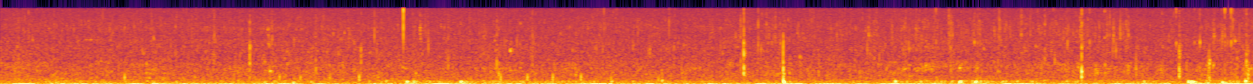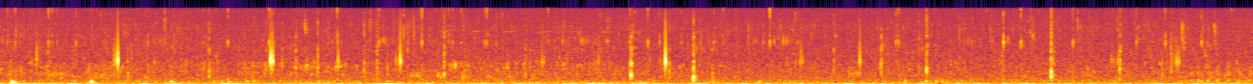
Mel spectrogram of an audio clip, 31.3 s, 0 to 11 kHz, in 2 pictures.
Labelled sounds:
20.2	23.8	killer whale, southern resident, whistle, 2.8 to 3.4 kHz

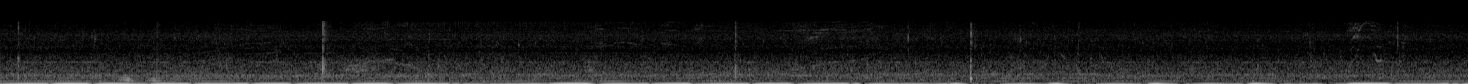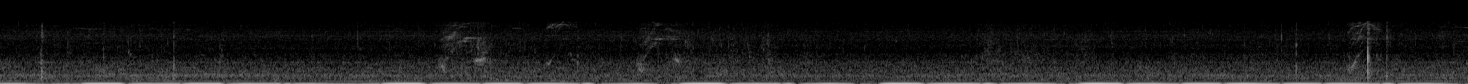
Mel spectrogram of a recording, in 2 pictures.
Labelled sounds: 2.3	2.9	killer whale, southern resident, 1.0 to 8.0 kHz
3.4	4.2	killer whale, southern resident, 0.31 to 2.1 kHz
5.9	7.3	killer whale, southern resident, 1.9 to 8.0 kHz
7.1	8.9	killer whale, southern resident, L pod, call S19, 1.8 to 8.0 kHz
13.5	14.0	killer whale, southern resident, L pod, call S02iii, 0.38 to 8.0 kHz
15.4	15.7	killer whale, southern resident, whistle, 2.6 to 8.0 kHz
19.0	19.6	killer whale, southern resident, L pod, call S02iii, 0.42 to 8.0 kHz
20.1	20.5	killer whale, southern resident, L pod, call S02iii, 0.42 to 8.0 kHz
21.0	21.6	killer whale, southern resident, L pod, call S02iii, 0.42 to 8.0 kHz

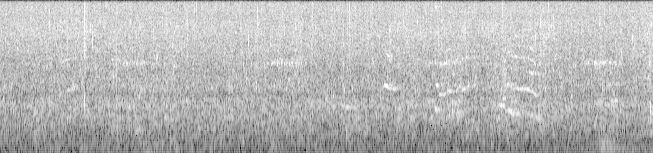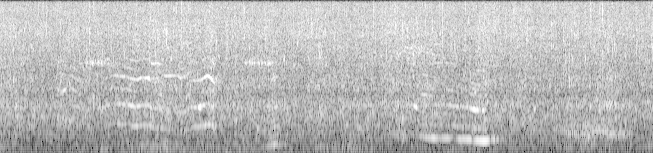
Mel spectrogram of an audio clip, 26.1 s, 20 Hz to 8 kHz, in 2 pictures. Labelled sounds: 1.2	1.6	humpback whale, 1.2 to 2.7 kHz
5.4	5.7	humpback whale, 2.2 to 2.7 kHz
7.7	8.0	humpback whale, 1.3 to 1.5 kHz
8.5	9.2	humpback whale, 1.1 to 2.5 kHz
10.1	10.8	humpback whale, 1.1 to 2.9 kHz
11.7	12.0	humpback whale, 2.3 to 2.6 kHz
14.9	18.3	humpback whale, 0.78 to 2.7 kHz
21.5	21.7	humpback whale, 1.1 to 1.2 kHz
22.0	22.7	humpback whale, 0.78 to 0.91 kHz

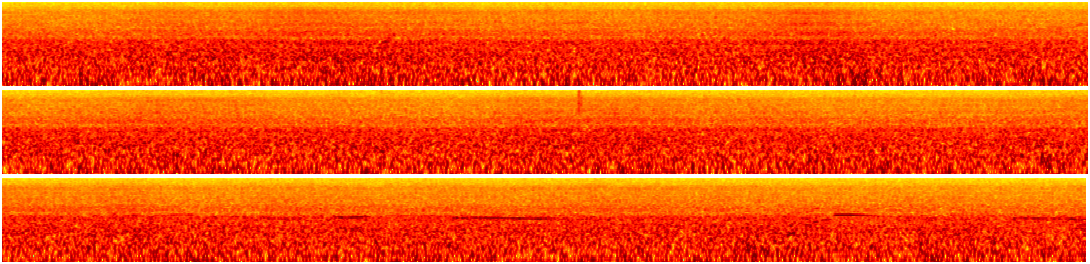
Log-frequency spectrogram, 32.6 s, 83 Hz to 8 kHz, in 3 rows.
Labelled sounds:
23.4	23.7	humpback whale, 1.1 to 1.2 kHz
26.5	26.8	humpback whale, 0.84 to 0.97 kHz
30.1	30.4	humpback whale, 1.0 to 1.1 kHz

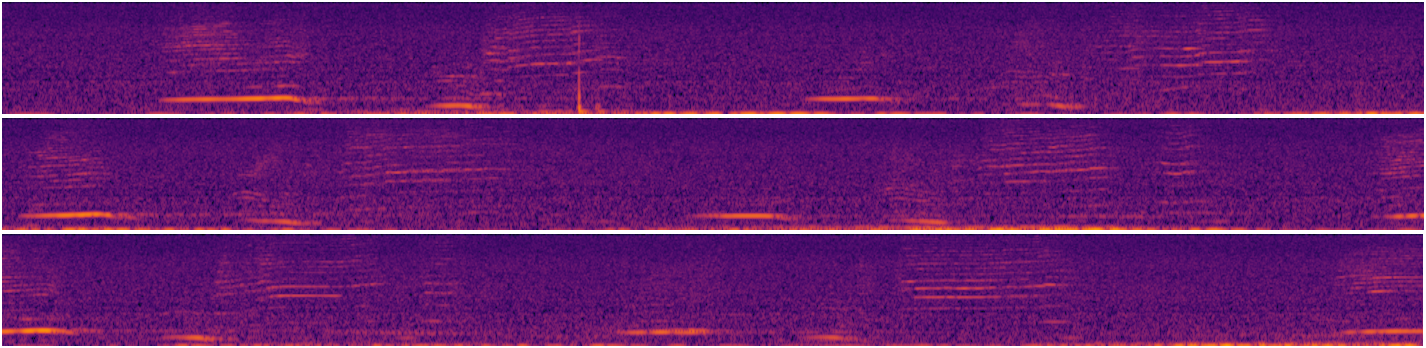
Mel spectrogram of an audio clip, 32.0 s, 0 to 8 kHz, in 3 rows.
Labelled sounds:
0.0	2.3	humpback whale, 1.1 to 5.3 kHz
3.6	4.7	humpback whale, 1.3 to 5.5 kHz
8.6	9.5	humpback whale, 1.3 to 5.9 kHz
10.9	11.4	humpback whale, 1.4 to 3.0 kHz
12.4	12.7	humpback whale, 0.83 to 0.99 kHz
13.2	14.5	humpback whale, 1.3 to 4.7 kHz
18.0	19.7	humpback whale, 1.3 to 5.3 kHz
21.0	22.5	humpback whale, 1.4 to 4.6 kHz
23.0	24.2	humpback whale, 1.2 to 6.4 kHz
24.5	24.8	humpback whale, 1.5 to 1.8 kHz
28.1	29.4	humpback whale, 1.3 to 7.1 kHz
31.3	31.9	humpback whale, 2.1 to 5.2 kHz

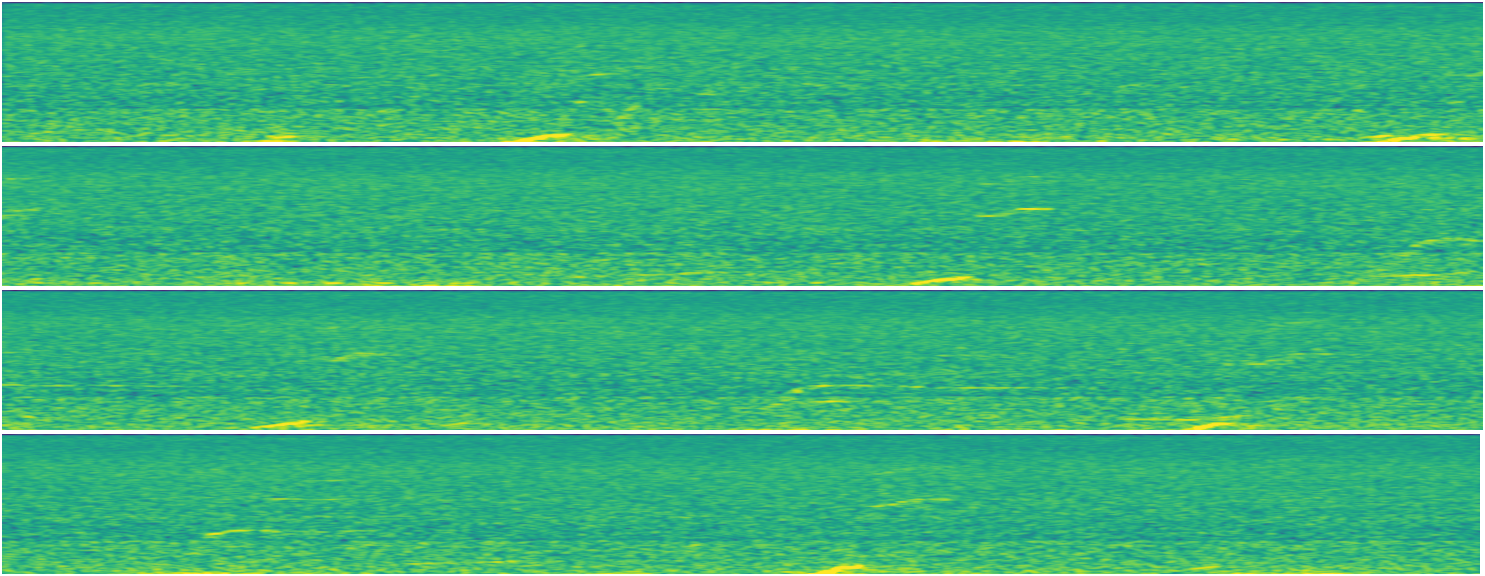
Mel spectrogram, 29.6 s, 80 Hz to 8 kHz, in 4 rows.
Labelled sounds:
14.5	14.9	humpback whale, 0.90 to 1.1 kHz
16.4	16.8	humpback whale, 1.7 to 2.1 kHz
23.2	23.5	humpback whale, 0.83 to 1.1 kHz
26.5	26.8	humpback whale, 1.6 to 2.0 kHz

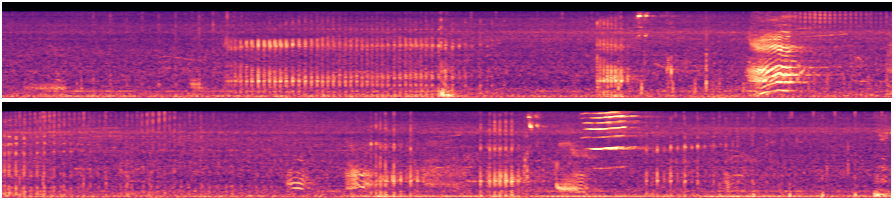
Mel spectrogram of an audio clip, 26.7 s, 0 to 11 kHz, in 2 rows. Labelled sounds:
11.4	12.5	killer whale, southern resident, 0.45 to 3.4 kHz
21.9	22.7	killer whale, southern resident, 1.0 to 8.0 kHz

